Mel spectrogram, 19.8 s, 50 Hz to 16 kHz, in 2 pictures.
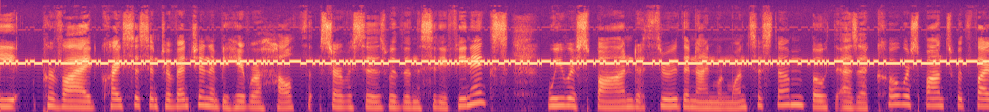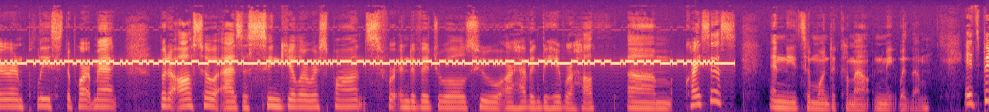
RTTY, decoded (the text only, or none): … AGN? PSE RPT UR QTH DE ZL3J K M9PLJ DE YO2EVA TNX FER CALL. UR RST 449 449. NAME MARY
